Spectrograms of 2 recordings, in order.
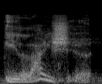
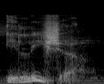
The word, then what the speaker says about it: Elisha: And so this woman, notice that the man of God, Elisha is his name as we pronounce it in English, but in Hebrew it's Elisha. And so whether you say Elisha or Elisha, he is the prophet that God is using in this situation.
